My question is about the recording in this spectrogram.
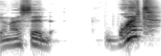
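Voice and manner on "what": very high startled what; amazed singer hearing a guard wants his picture; astonished what. Retold or imitated. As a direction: yelp it in disbelief. Asked for a picture, stunned.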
